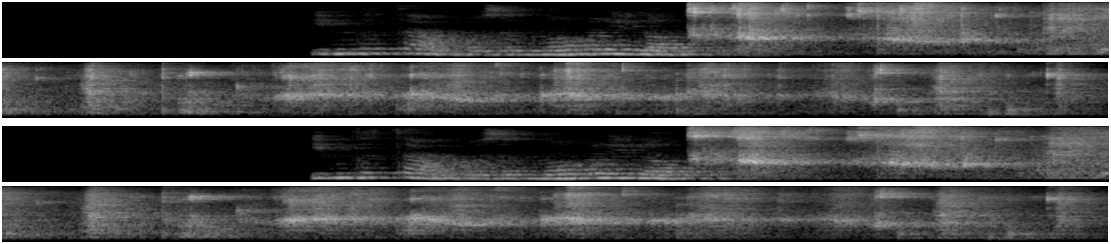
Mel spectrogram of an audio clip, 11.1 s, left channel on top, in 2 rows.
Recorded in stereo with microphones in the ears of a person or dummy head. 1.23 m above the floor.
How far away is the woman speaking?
About 1.0 m.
